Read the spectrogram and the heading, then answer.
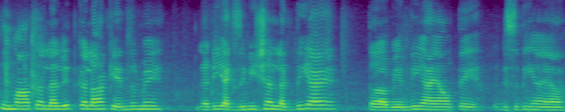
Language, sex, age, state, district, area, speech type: Sindhi, female, 45-60, Uttar Pradesh, Lucknow, urban, spontaneous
